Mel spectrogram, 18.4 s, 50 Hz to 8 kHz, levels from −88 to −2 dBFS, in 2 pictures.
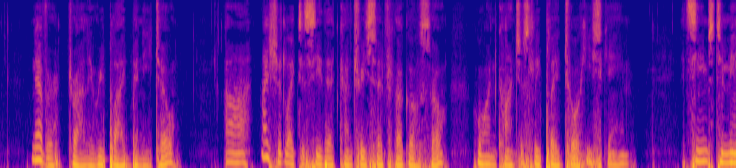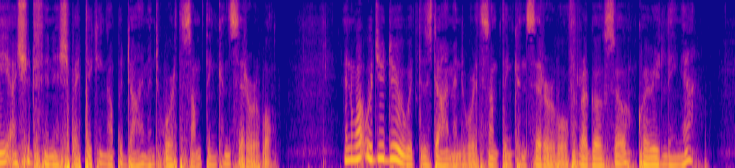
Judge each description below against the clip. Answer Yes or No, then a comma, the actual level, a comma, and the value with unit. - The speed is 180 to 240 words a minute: No, average, 155 wpm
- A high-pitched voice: No, low, 125 Hz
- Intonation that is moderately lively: Yes, average, 3.8 semitones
